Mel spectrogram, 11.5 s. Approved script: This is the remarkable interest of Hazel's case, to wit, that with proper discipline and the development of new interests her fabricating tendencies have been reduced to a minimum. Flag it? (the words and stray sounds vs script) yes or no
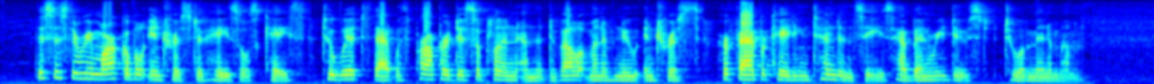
no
